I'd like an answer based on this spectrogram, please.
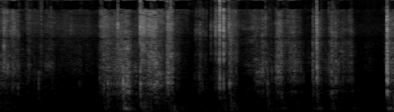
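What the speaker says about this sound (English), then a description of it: "I'm going to cut myself another one." Scissors snip through paper to cut out a leaf shape for a floral greeting card, a series of close, crisp cuts and rustles in uneven bursts.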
